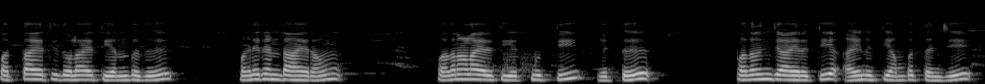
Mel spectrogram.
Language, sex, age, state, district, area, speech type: Tamil, female, 45-60, Tamil Nadu, Viluppuram, rural, spontaneous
